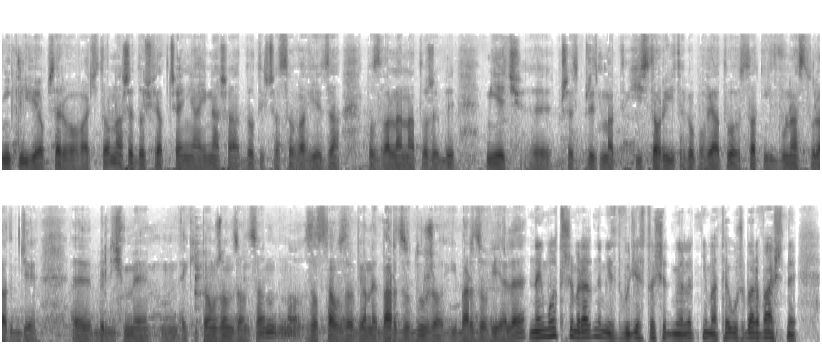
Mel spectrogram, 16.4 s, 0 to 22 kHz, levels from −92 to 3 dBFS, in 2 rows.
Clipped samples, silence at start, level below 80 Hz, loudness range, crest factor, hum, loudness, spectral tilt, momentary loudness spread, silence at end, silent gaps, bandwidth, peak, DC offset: under 0.1%; 0 s; -42 dBFS; 4 LU; 18 dB; none; -24 LUFS; -6 dB/octave; 7 LU; 0 s; none; 10 kHz; -4 dBFS; under 0.1%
